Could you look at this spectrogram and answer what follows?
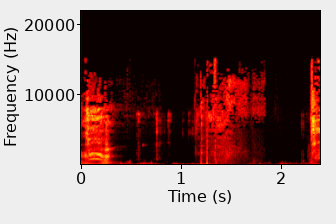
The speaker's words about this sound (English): By the way, you hear this cough? You didn't cough New York cooter. I sure did. Luckily, it's just a cough.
